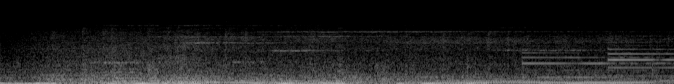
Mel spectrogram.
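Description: A subway train rumbles steadily, its wheels letting out high, overlapping metallic squeals that grow sharper toward the end, with no one speaking.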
